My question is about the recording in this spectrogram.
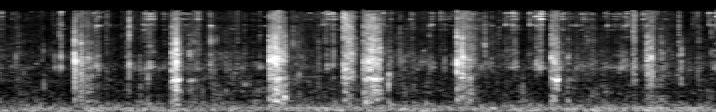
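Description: Light metallic jingling in short clinks, a little under two a second, keeping a walking pace.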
